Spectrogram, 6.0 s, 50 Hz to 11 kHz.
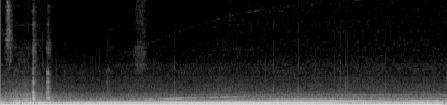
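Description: Twin-turbocharged Audi R8 5.2 V10 engine heard from inside the cabin, pulling at part throttle with its pitch climbing slowly. The pitch steps at the start and again near the end, and there are a few light clicks in the first second.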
